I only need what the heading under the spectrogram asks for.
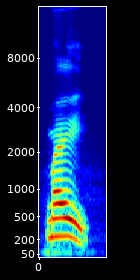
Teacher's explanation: لام ساکن پہ قلقلہ نہیں ہونا چاہیے، غل نہیں پڑھنا، غل۔ مئی یا ساکن حرف لین ہے، یا ساکن سے پہلے زبر ہے اس لیے اس کو نرمی سے پڑھیں گے، میں نہیں پڑھنا، مئی۔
